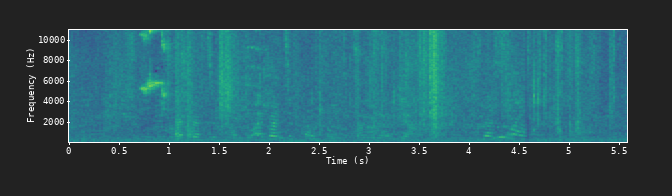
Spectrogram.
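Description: A metal shopping cart rattles.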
